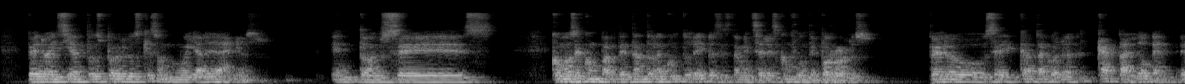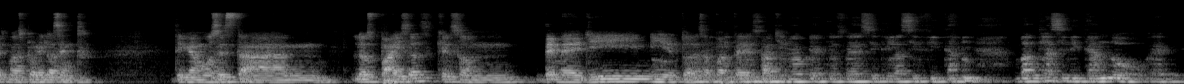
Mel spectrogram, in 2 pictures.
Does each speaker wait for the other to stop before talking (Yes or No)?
No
